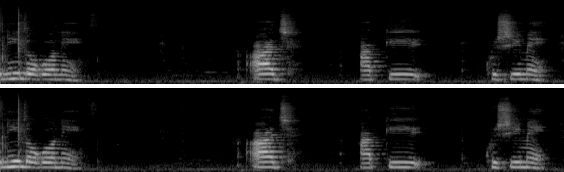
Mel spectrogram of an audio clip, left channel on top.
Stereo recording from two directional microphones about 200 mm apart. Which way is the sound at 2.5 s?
40° right (ahead or behind).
